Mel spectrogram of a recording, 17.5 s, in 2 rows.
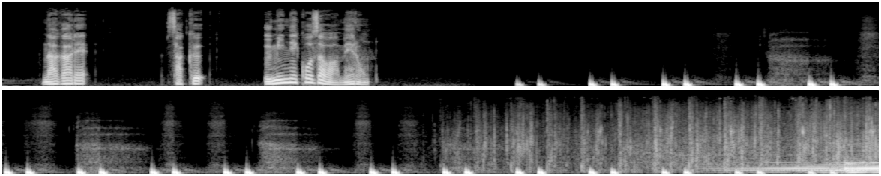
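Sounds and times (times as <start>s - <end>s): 
speech: 0.4s - 0.9s, 1.6s - 3.8s
regular heartbeat: 5.1s - 17.0s.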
